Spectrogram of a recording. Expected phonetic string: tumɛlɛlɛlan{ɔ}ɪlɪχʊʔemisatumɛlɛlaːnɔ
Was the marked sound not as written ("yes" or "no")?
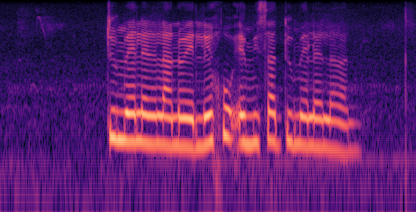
no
